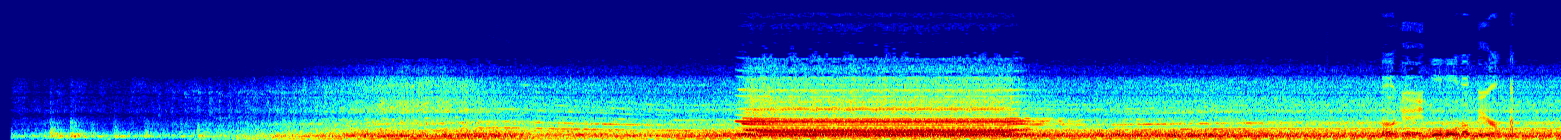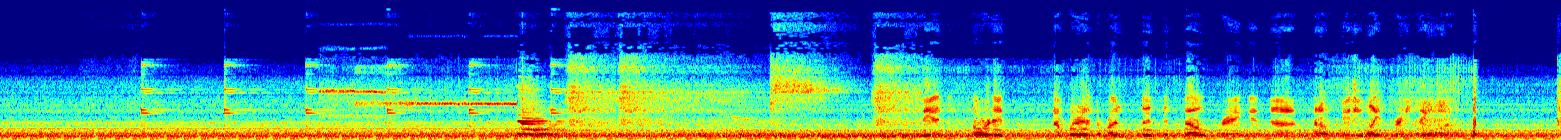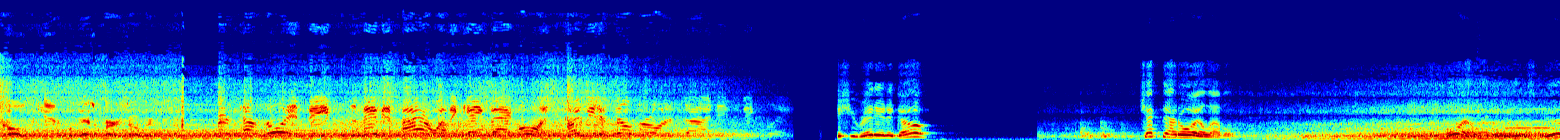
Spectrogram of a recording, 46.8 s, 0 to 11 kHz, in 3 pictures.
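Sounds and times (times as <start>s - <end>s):
EMD F3 diesel locomotive: 0.1s - 40.1s, 40.9s - 46.8s.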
